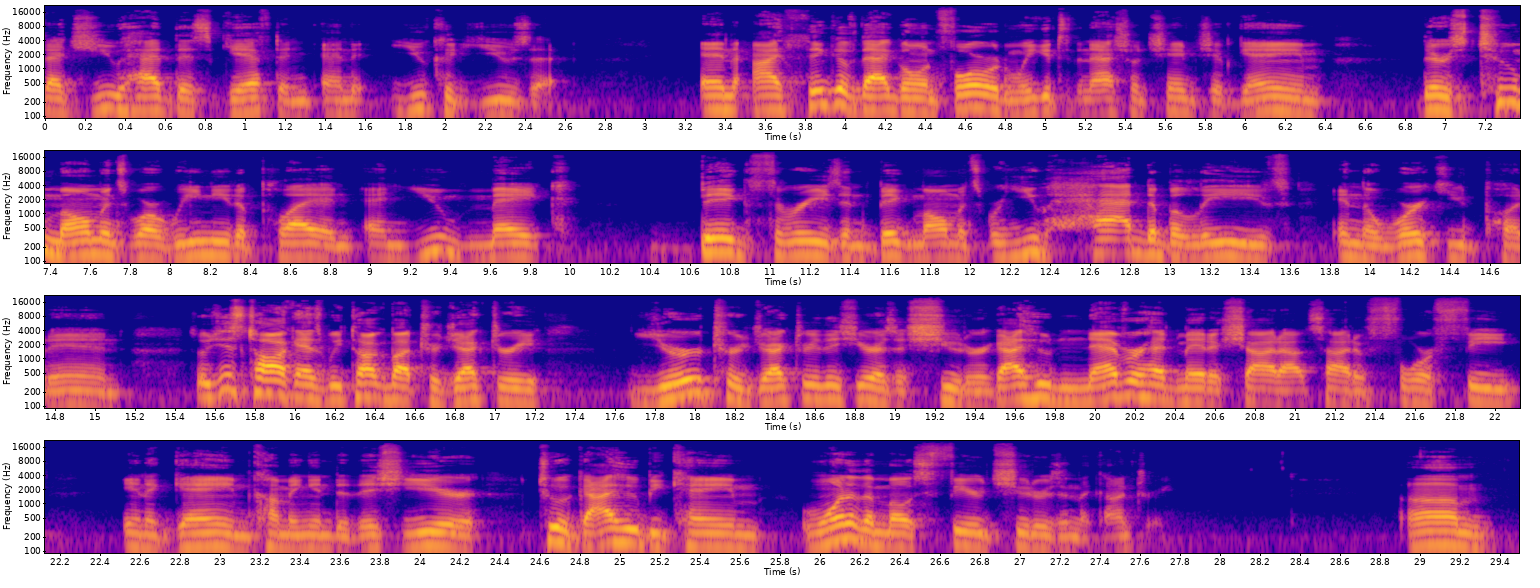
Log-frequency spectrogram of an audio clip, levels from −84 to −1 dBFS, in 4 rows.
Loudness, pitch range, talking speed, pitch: -22 LUFS, 115-135 Hz, 210 wpm, 125 Hz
